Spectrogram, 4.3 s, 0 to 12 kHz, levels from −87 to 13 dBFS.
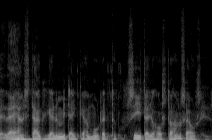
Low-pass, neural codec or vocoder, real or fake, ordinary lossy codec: none; none; real; none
